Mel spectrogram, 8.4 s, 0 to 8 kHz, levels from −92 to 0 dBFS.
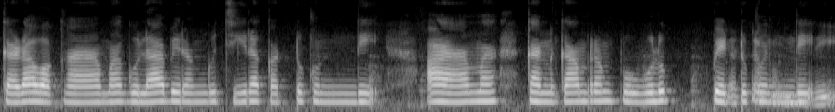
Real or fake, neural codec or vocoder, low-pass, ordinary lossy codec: real; none; none; none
